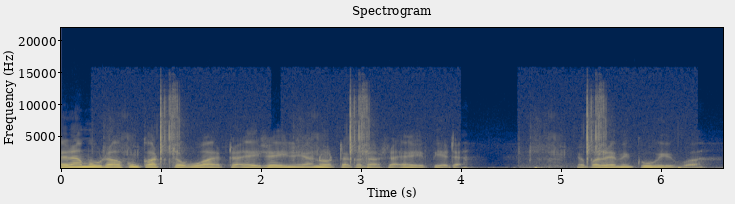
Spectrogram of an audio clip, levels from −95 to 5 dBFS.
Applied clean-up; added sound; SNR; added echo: none; Tearing; 17 dB; none.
